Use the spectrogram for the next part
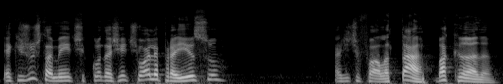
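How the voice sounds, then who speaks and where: A man's voice: sits high, lively intonation, moderate pace. A man giving a conversational spiritual talk at a spiritist center, telling everyday stories and often checking in with his listeners. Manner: chatty, storytelling, frequent asides asking the audience.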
